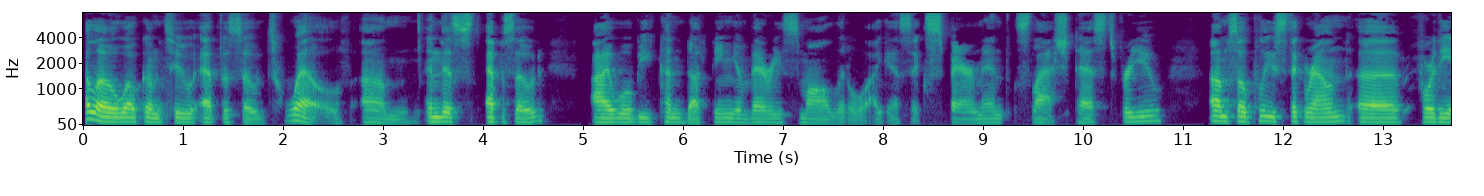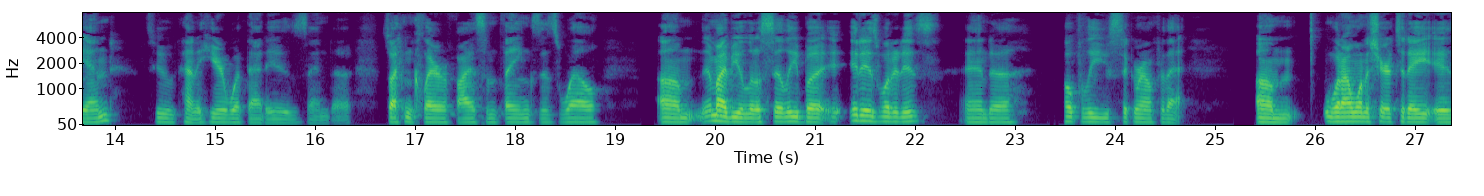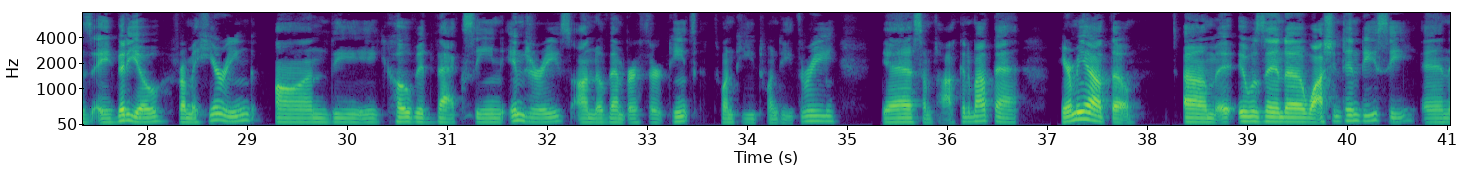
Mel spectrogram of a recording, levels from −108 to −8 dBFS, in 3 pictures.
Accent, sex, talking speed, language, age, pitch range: American, male, 165 wpm, English, 30-49, 105-120 Hz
